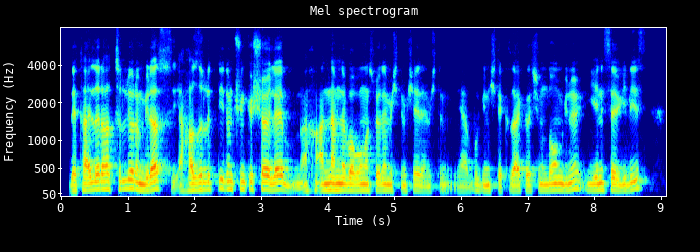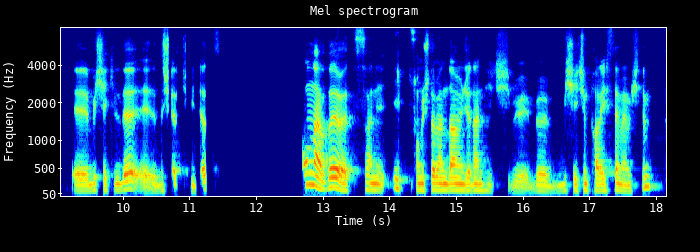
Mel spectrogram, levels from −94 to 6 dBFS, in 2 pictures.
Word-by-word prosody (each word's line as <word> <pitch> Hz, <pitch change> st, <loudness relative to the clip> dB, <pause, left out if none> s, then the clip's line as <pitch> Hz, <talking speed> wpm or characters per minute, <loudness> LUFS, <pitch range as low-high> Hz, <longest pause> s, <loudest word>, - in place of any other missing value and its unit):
Detayları 115 Hz, +6 st, +2 dB
hatırlıyorum 140 Hz, -3 st, +1 dB
biraz. 110 Hz, -, +3 dB
Ya, 100 Hz, 0 st, -9 dB
hazırlıklıydım 125 Hz, +5 st, -1 dB
çünkü 130 Hz, -1 st, -4 dB
şöyle, 125 Hz, -4 st, +3 dB, 0.2 s
ah -, -, -8 dB
annemle 110 Hz, 0 st, +2 dB
babama 105 Hz, 0 st, +1 dB
söylemiştim, 105 Hz, -2 st, -4 dB
şey 100 Hz, -1 st, -4 dB
demiştim: 90 Hz, 0 st, -11 dB
Ya, 90 Hz, -2 st, -12 dB
bugün, 100 Hz, -2 st, -5 dB
işte, 100 Hz, 0 st, -9 dB
kız -, -, -8 dB
arkadaşımın 100 Hz, +1 st, -2 dB
doğum 115 Hz, 0 st, +1 dB
günü, 125 Hz, +7 st, -3 dB
yeni 110 Hz, +2 st, -1 dB
sevgiliyiz, 110 Hz, +6 st, -2 dB, 0.5 s
eee, 100 Hz, 0 st, +1 dB
bir -, -, -3 dB
şekilde, 215 Hz, -, -1 dB, 0.2 s
eee, -, -, -3 dB
dışarı -, -, -5 dB
çıkacağız. 480 Hz, +2 st, -5 dB, 1.2 s
Onlar 205 Hz, -4 st, +5 dB
da 165 Hz, -, +7 dB
evet, 455 Hz, -, +6 dB
hani, 110 Hz, -2 st, 0 dB
ilk 150 Hz, -2 st, -3 dB
sonuçta 115 Hz, +1 st, +1 dB
ben 110 Hz, -1 st, +3 dB
daha 110 Hz, 0 st, +5 dB
önceden 110 Hz, 0 st, +1 dB
hiç 100 Hz, -, -13 dB
b 90 Hz, -1 st, -7 dB
bö 100 Hz, -2 st, -1 dB
bir 100 Hz, +4 st, -10 dB
şey 105 Hz, 0 st, -3 dB
için 110 Hz, +2 st, -3 dB
para 105 Hz, -1 st, 0 dB
istememiştim. 105 Hz, -, -3 dB
110 Hz, 150 wpm, -23 LUFS, 105-130 Hz, 1.2 s, da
